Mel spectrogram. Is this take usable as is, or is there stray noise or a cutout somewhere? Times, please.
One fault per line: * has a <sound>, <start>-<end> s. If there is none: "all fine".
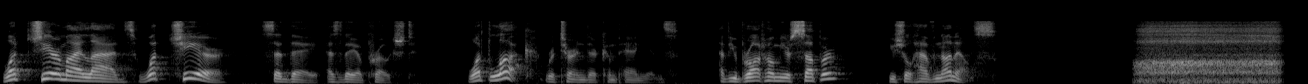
* has a breath, 11.3-12.9 s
